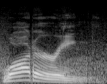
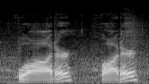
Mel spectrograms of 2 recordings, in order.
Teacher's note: the t is a fast d water water then use a voice R together watering watering this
